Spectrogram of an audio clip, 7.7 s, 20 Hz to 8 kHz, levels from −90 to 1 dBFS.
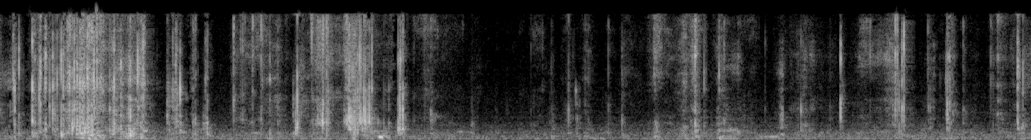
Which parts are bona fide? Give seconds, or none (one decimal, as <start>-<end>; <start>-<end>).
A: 1.8-3.1; 5.5-7.0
